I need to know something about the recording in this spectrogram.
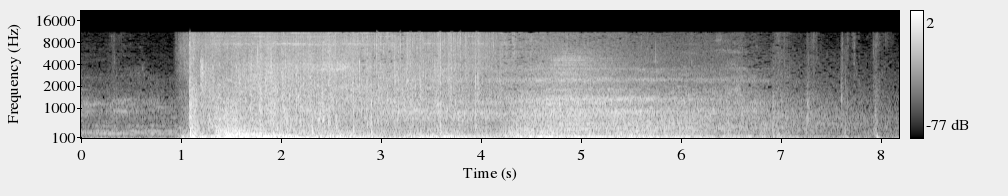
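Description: A magical whoosh swells with a bright shimmering ring.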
